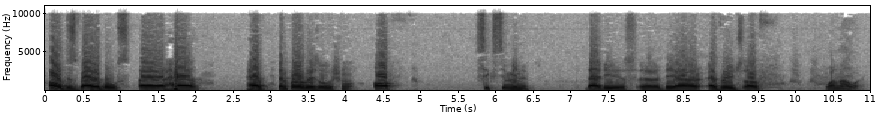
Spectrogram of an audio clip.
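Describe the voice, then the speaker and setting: A man giving a scientific presentation in a hesitant, halting way. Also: a little high, little pitch movement, mellow, rough recording. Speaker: conference presenter.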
